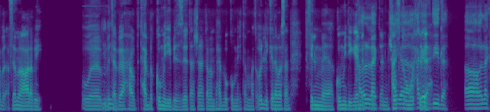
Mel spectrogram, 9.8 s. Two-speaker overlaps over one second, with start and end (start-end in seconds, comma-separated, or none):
7.1-8.9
